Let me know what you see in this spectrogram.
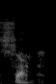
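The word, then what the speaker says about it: Shough: I don't know why they pronounce it Shook. It's Tyler Shaw to me.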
